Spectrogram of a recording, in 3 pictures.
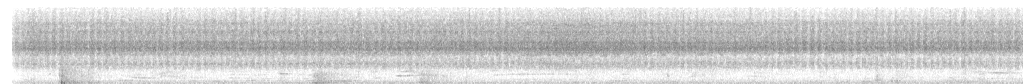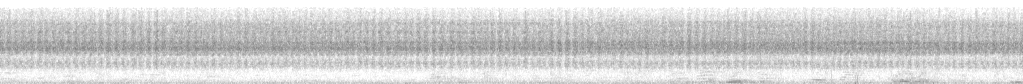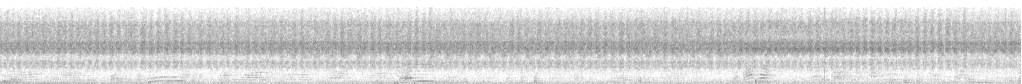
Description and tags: Cicadas Street Atmos and Apartment Voices Murano
Cicadas, street, people, murano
